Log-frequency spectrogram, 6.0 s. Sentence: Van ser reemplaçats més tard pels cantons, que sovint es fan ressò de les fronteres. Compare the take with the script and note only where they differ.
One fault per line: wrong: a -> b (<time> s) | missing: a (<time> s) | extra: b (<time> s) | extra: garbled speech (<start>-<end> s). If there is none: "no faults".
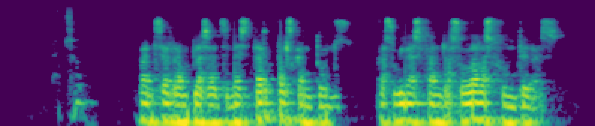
no faults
